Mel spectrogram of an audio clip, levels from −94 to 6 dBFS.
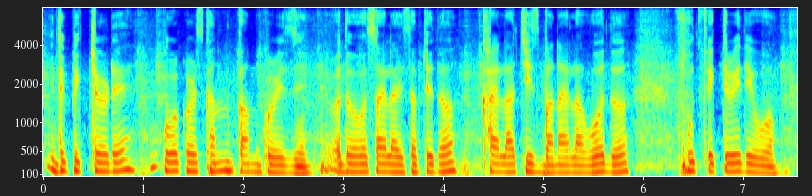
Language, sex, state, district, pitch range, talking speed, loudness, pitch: Nagamese, male, Nagaland, Dimapur, 135-155 Hz, 165 wpm, -14 LUFS, 140 Hz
